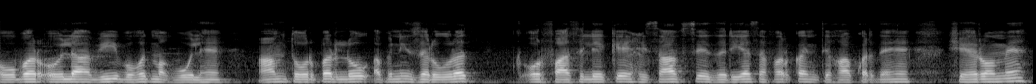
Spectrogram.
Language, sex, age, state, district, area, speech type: Urdu, male, 18-30, Delhi, North East Delhi, urban, spontaneous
